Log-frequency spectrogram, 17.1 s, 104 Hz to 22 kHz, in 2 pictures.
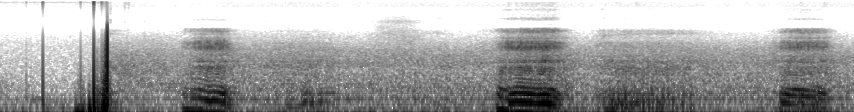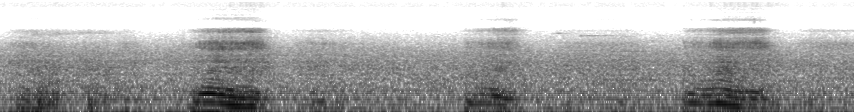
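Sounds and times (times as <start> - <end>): quiet breathing: 1.8 - 17.0
deep snoring: 15.4 - 16.4.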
